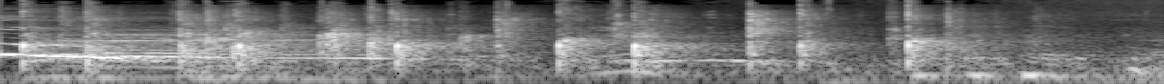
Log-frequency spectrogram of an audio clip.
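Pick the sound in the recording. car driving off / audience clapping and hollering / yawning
audience clapping and hollering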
